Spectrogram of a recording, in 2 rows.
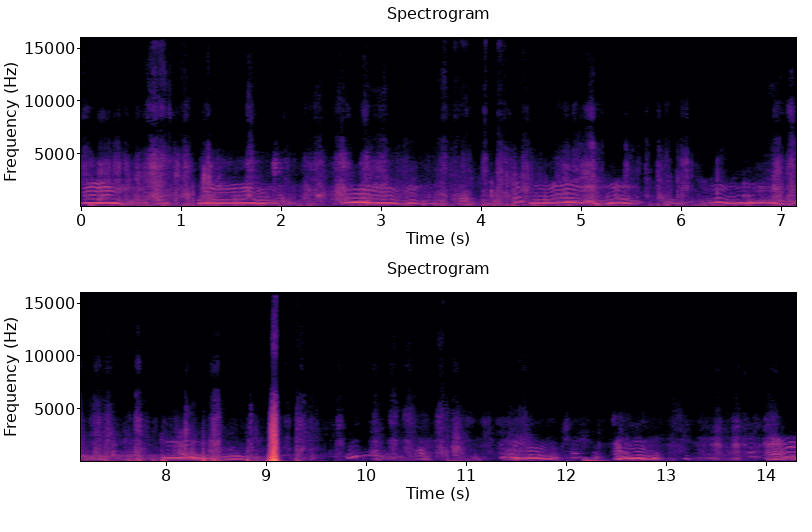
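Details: A group of blue Great Dane puppies from April 2023 litters whimpers and whines continuously indoors. Wavering, bending cries overlap, a sharp knock sounds midway, and low rumbling fills the background.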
